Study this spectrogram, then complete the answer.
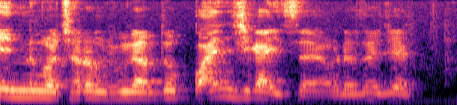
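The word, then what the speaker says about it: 关系: 중국 사람들 이걸 관시라고 읽어요. 관시. 관을 관이라고 읽고 개는 시. 관시다.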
